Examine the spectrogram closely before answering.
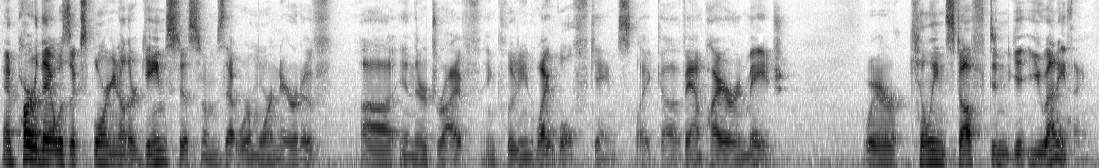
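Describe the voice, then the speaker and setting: A man's voice: lowish voice, normal speed, a little hiss or hum. Man in his forties, explaining. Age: 40s. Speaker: host of a gaming review series. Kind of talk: magazine read-aloud with conversational commentary. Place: indoor studio set. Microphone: desktop microphone.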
